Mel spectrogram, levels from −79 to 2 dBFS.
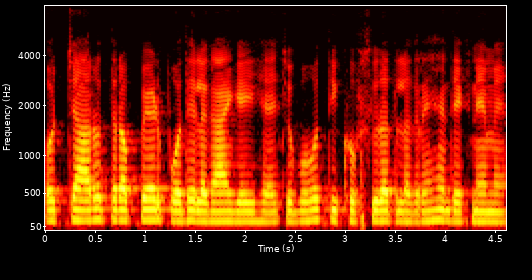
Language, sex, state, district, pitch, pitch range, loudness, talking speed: Hindi, male, Chhattisgarh, Kabirdham, 130 Hz, 125-140 Hz, -16 LUFS, 220 wpm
